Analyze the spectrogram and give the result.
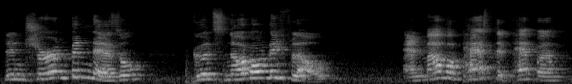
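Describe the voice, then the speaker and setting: A man performs a storybook in dialect with playful exaggeration. His pitch swings widely as he takes his time over each line. He is recorded at a distance from the mic in an echoey room. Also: fairly bright tone. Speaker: storyteller reading a picture book aloud. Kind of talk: theatrical storybook reading in Cajun dialect.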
